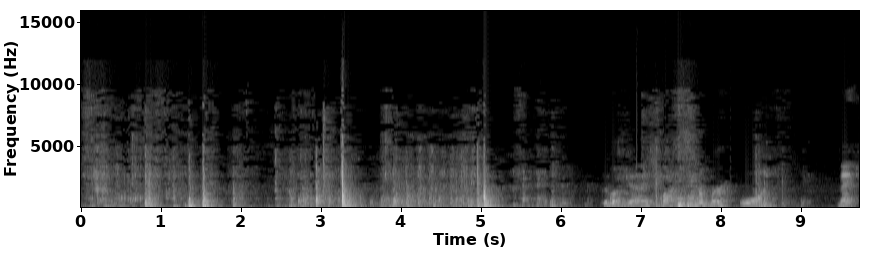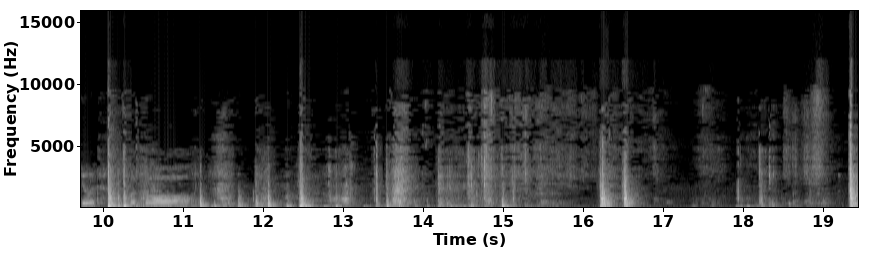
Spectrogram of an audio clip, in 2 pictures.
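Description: Boxes knock down onto a wooden table.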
